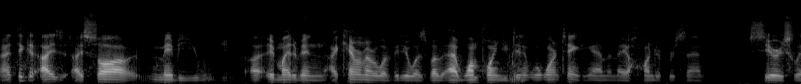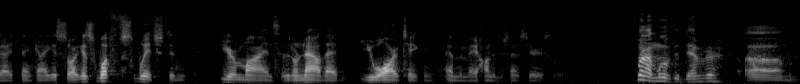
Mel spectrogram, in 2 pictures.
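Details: Adult male speaker; no speech disorder.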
